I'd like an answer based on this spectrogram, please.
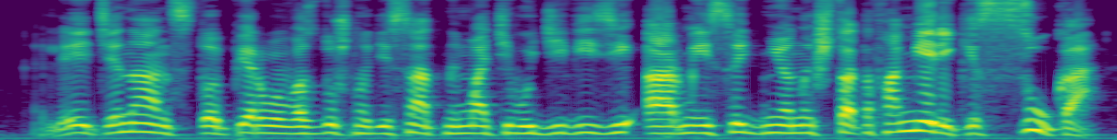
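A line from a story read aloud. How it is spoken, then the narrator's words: Barked shout. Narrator (Russian): рявкнул Стив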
